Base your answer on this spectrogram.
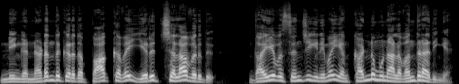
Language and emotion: Tamil, angry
